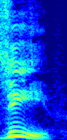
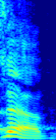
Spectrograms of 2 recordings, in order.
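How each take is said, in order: First: The vowel is a long 'ee' sound. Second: The vowel is a short 'e' sound. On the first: The speaker calls it right. "and it's Zeev, correct?" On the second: The speaker calls it wrong.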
